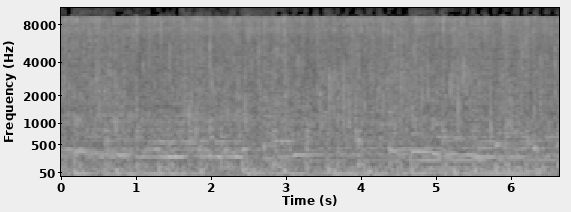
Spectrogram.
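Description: Heavy tropical rain pouring down steadily: a dense, even hiss with scattered splashes of drops.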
